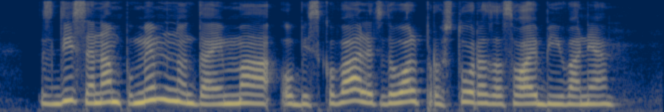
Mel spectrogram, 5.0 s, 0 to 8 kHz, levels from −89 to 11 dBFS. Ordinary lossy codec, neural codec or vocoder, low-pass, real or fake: none; none; none; real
